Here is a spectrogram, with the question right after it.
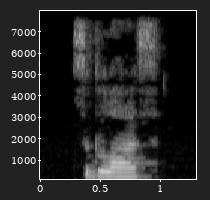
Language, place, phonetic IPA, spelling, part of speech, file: Russian, Saint Petersburg, [zɡɫas], сглаз, noun, LL-Q7737 (rus)-сглаз.wav
- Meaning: evil eye, hex, jinx, whammy (an evil spell)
